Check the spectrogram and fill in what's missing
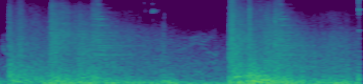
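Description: Artillery in the Empire: Total War video game fires canister shot, two heavy booming blasts about two seconds apart over a dense rumbling battlefield din.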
